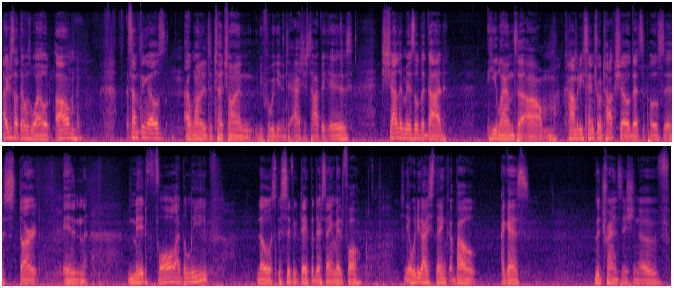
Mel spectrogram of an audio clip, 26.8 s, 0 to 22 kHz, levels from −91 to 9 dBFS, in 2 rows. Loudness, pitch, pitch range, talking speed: -26 LUFS, 105 Hz, 95-115 Hz, 135 wpm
